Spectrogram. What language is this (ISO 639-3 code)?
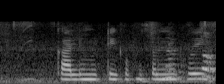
bho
